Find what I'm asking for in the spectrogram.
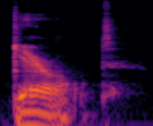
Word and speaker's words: Geralt: Oh, it's a hard G? – It's a hard G. – Wow, it's almost Gary? A soft G. Interesting. – Nah, it's Geralt. – Geralt. Sounds like a Geralt. – Like the sound you make for you throw up.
